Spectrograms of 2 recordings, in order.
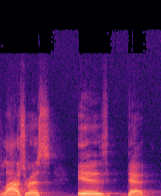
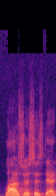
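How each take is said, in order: First: Slow and loud, each word weighted; solemn pronouncement. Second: Said in the usual way. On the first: Acted. Preacher voicing Jesus to the crowd, slow and weighty. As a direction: lay it down slowly like a verdict.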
